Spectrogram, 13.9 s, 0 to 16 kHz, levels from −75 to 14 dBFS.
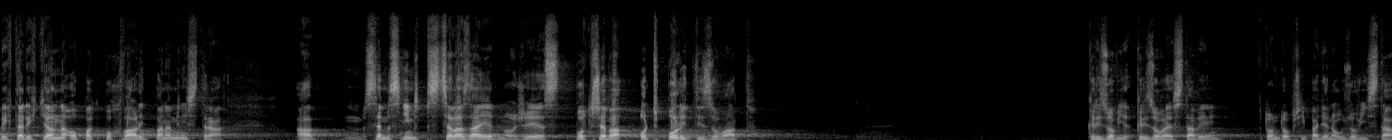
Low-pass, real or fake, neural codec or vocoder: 14.4 kHz; real; none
